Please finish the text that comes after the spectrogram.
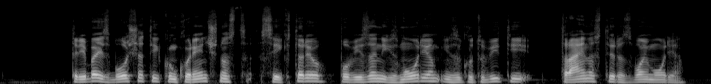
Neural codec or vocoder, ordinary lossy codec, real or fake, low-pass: none; MP3, 96 kbps; real; 19.8 kHz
